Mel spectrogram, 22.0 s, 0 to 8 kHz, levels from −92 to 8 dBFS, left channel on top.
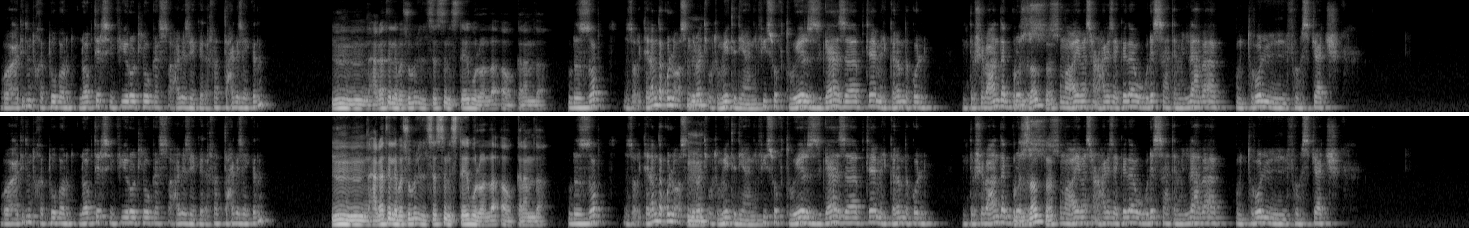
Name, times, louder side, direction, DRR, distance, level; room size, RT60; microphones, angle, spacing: voice 1, 0.0-4.0 8.5-9.0 9.3-14.0 14.4-20.1, equal, 5° left, 0.7 m, -32 dB
voice 2, 5.0-8.2 10.3-10.6 15.2-15.9, right 5 dB, 55° right, 0.3 m, -26 dB
5.8 x 5.0 x 4.7 m
head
